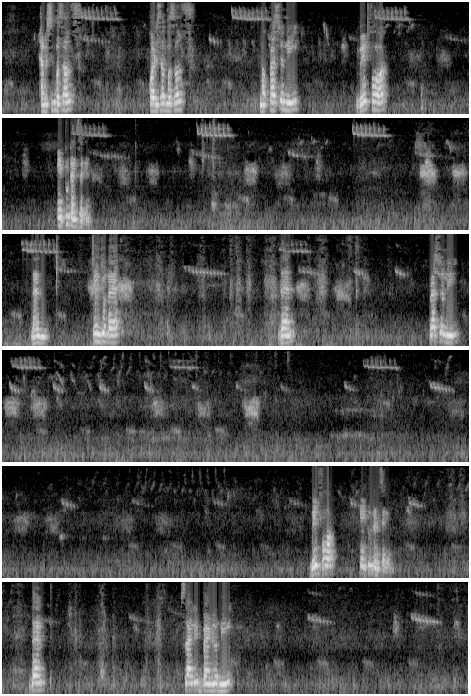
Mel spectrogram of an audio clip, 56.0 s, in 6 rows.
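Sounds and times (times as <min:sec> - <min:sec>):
soft bird chirps: 0:00.0 - 0:56.0
bird high rapid trill: 0:13.1 - 0:33.8, 0:43.2 - 0:56.0.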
